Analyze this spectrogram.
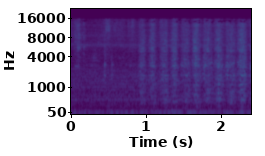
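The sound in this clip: Knife strokes cutting through fatty meat on a board: a rapid, rhythmic series of rough scraping, sawing passes starts after a short pause and keeps going steadily, fairly loud and without talk.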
